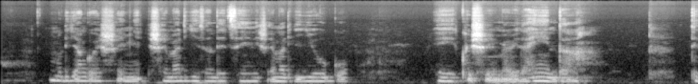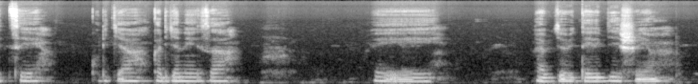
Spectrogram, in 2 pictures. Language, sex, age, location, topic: Kinyarwanda, female, 25-35, Huye, health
